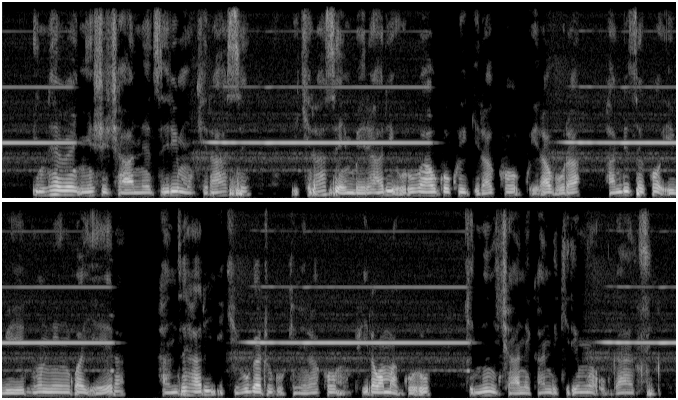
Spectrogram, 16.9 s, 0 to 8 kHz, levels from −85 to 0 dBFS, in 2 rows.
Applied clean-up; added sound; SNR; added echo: none; Wind instrument, woodwind instrument; 7 dB; none.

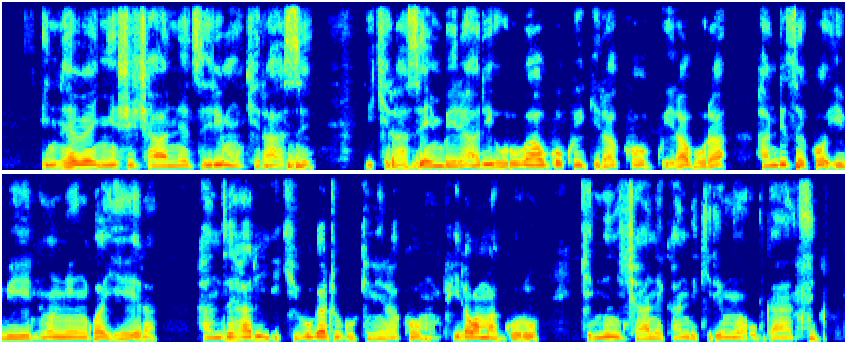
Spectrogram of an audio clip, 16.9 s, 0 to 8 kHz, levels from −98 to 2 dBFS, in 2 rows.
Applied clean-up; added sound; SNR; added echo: none; none; none; none.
